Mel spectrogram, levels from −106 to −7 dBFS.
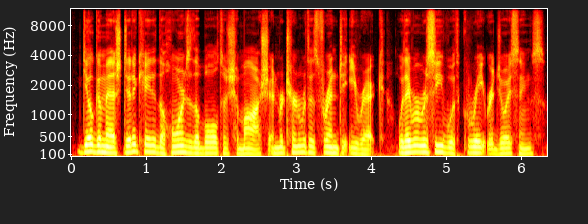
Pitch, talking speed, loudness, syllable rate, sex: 125 Hz, 215 wpm, -19 LUFS, 6.5 syllables/s, male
